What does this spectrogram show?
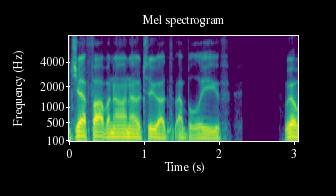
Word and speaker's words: Favignano: the the common mispronunciation the GNN are silent it's a sicilian name so it's Fabiano it's Fabiano ladies and gentlemen get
